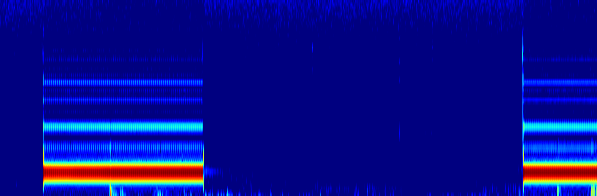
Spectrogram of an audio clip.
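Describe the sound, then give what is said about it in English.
A steady telephone line tone sounds while a number is being dialed on a call, with two even, sustained tones about two seconds long separated by roughly four seconds of near silence. “Wait, are you dialing the number? You don't have it saved?”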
